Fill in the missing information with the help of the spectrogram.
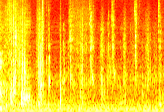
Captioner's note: wet mouth sounds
